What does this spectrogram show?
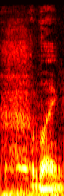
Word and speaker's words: Olenka: And how do you pronounce it? Olenka.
